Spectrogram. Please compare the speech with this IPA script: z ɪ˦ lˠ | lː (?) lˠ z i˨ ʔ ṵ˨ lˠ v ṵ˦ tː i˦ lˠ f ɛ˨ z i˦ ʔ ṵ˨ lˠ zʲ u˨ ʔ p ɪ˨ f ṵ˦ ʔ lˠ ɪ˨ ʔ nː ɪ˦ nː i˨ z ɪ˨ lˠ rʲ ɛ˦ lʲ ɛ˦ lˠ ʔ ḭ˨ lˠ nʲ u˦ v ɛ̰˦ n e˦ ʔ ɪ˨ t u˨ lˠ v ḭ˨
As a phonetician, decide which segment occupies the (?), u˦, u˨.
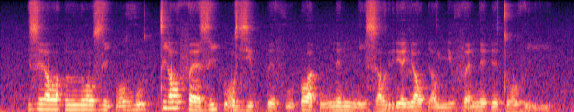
u˨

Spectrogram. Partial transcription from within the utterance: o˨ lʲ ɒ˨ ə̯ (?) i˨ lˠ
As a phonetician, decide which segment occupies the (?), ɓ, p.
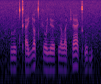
p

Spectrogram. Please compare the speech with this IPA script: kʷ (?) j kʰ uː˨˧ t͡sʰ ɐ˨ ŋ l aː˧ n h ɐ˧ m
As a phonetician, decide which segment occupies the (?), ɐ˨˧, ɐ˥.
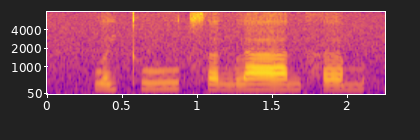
ɐ˨˧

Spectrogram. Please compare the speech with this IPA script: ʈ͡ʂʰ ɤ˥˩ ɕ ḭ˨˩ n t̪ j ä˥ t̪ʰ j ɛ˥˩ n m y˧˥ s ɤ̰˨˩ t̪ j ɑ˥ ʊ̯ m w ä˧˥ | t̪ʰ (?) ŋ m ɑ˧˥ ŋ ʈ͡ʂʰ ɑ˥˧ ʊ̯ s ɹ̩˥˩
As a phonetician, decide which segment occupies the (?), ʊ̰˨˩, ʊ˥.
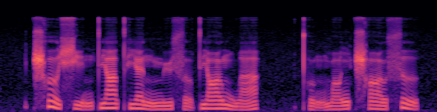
ʊ̰˨˩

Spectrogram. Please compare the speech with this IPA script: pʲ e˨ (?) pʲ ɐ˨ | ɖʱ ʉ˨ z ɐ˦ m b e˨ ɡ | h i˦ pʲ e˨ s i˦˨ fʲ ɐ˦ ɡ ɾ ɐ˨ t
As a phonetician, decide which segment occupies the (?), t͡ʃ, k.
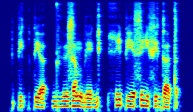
k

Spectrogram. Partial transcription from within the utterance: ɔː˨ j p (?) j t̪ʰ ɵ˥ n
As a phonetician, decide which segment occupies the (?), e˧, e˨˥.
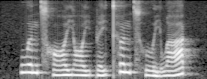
e˨˥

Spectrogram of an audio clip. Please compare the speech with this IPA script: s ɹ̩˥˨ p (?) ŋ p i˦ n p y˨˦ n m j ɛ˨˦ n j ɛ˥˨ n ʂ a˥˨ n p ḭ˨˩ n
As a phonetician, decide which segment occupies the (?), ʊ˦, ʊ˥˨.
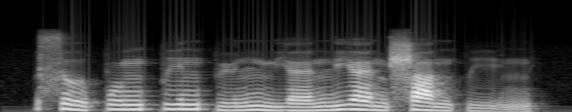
ʊ˦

